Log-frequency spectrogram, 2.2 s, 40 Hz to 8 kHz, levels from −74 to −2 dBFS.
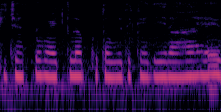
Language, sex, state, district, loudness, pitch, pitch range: Hindi, female, Bihar, Darbhanga, -42 LUFS, 220 Hz, 215-225 Hz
